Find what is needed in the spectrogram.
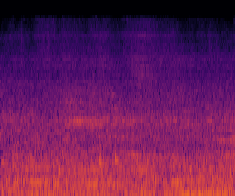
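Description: Steady low rumble of a busy airport terminal forecourt, with faint voices in the background.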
